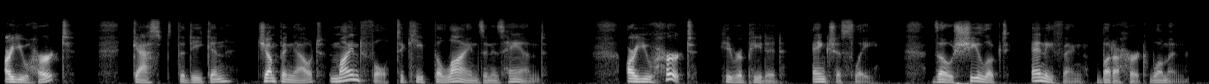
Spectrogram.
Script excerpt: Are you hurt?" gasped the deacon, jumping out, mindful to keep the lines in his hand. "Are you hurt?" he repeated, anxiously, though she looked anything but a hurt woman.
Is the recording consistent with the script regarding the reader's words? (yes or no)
yes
